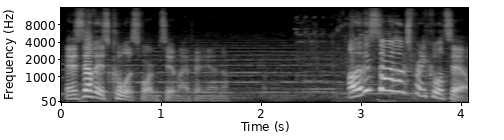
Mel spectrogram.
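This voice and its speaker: Young man streaming, chatty and lively. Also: a little high, racing. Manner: thinks aloud, swears, chuckles often. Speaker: game streamer. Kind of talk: casual live gameplay commentary. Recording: game music behind.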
